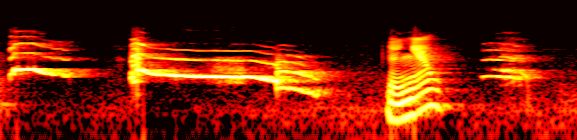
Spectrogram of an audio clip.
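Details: Louie, a little pet dog, howls back to a person's funny sounds: short tonal howls and one held, gently falling note, interrupted by a swooping human vocal burst and a faint closing call.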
